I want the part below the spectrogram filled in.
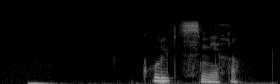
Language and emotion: Russian, neutral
